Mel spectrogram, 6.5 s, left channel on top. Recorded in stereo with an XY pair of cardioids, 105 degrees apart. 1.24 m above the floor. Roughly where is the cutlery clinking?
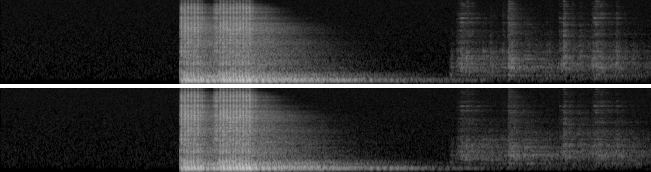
Ahead left.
